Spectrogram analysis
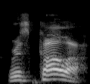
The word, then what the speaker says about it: Rizqallah: yeah of course yeah all right well william rizzkala i said your name ryan right you did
